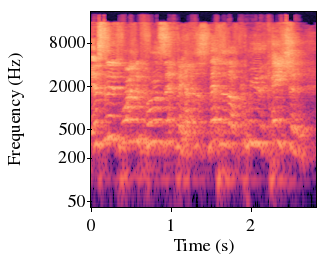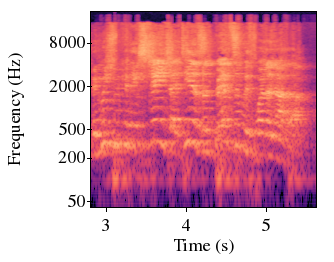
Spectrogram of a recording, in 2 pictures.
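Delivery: very high, prim mock German clerk; overly polite sarcastic German. Hostel clerk mocking the tourist, high prim German accent. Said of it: "he said".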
